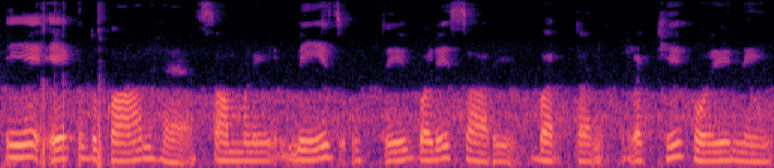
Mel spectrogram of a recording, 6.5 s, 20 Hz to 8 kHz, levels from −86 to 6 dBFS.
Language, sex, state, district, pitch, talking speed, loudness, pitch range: Punjabi, female, Punjab, Pathankot, 165 Hz, 120 wpm, -19 LUFS, 155-190 Hz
